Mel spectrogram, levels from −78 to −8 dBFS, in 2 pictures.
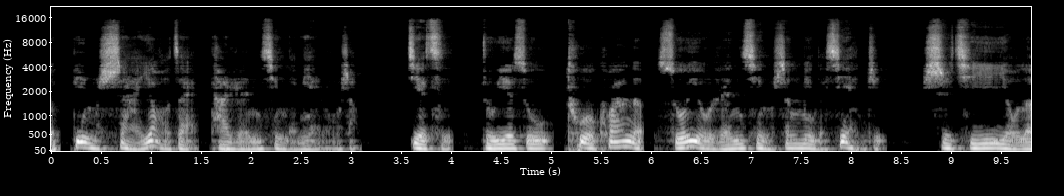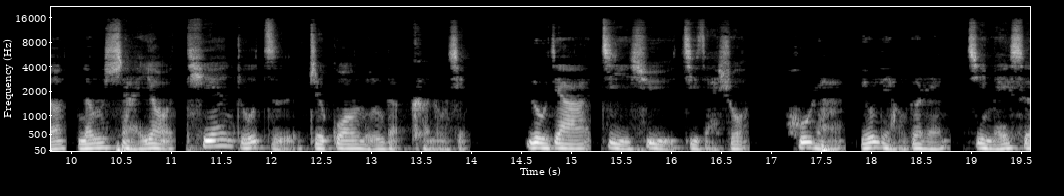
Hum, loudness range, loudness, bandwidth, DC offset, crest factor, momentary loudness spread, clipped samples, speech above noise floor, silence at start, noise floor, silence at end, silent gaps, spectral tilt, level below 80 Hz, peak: none; 3 LU; -22 LUFS; 15.5 kHz; under 0.1%; 16 dB; 10 LU; under 0.1%; 63 dB; 0 s; -84 dBFS; 0 s; 18.86-18.92 s; -5 dB/octave; -38 dBFS; -4 dBFS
